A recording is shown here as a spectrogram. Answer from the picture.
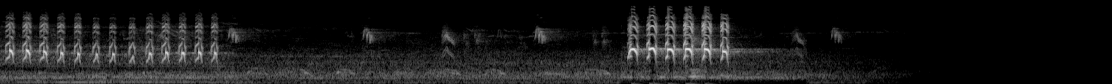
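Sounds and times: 
European green woodpecker yaffling call: 0:00.0 - 0:08.1
faint other bird calls: 0:00.0 - 0:09.4.

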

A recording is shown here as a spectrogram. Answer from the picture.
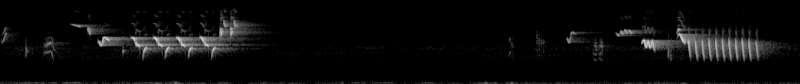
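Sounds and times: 
common nightingale song with liquid chirps, whistled notes and rapid trill: 0:00.0 - 0:08.0.

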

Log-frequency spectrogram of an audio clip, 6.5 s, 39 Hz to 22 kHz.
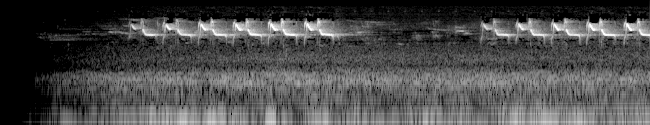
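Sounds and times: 
marsh tit giving sharp high chirps: 0:01.3 - 0:03.6, 0:04.8 - 0:06.4.

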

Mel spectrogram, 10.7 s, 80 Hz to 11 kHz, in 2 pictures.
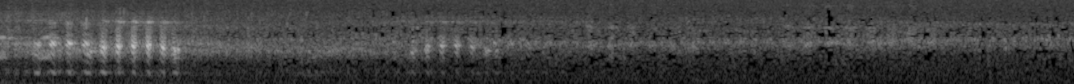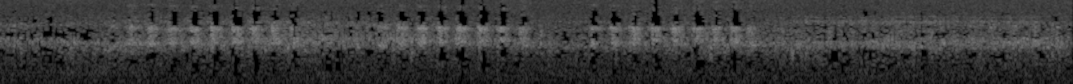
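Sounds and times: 
marsh frog croaking in pulsed series: 0:00.0 - 0:03.4.

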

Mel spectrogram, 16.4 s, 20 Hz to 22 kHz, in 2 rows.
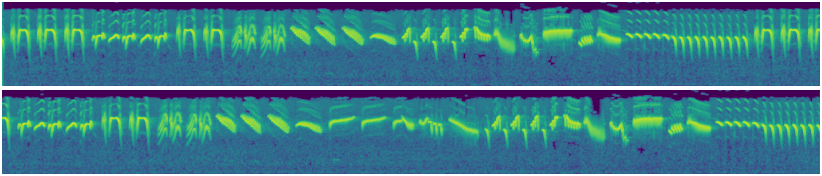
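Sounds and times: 
Eurasian skylark high-pitched song: 0:00.0 - 0:16.3.

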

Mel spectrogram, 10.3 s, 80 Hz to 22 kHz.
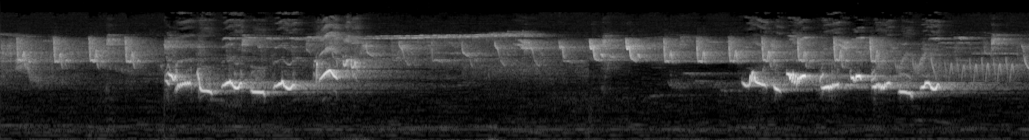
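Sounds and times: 
common blackbird song: 0:00.0 - 0:10.2.

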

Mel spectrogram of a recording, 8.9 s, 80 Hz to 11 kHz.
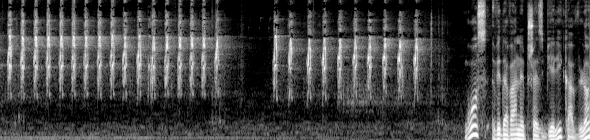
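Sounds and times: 
great spotted woodpecker calling: 0:00.0 - 0:07.0
speech: 0:07.0 - 0:08.8.

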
